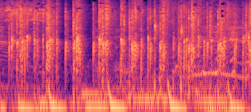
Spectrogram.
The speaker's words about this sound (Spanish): No, Aplausos.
